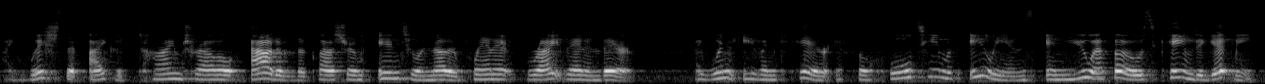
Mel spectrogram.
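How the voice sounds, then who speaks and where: A woman reading a children's story aloud like a teacher, animated, with dramatic pauses and emphasis. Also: fairly high pitch, slightly rough, phone-quality sound. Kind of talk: expressive children's audiobook-style read-aloud.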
